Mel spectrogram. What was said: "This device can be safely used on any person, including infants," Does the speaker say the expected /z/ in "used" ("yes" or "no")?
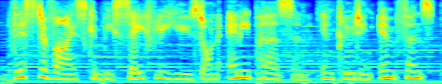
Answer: yes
